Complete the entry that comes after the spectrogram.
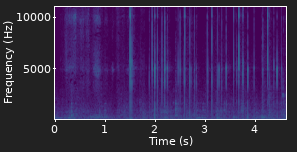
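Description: Long painted fingernails scratch and tap rapidly on a thin, round, light, solid wooden disc. A soft, hissy scratching opens the clip, then gives way to a quick, uneven series of sharp, bright clicks. Each click dies away almost instantly over a low, steady background.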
